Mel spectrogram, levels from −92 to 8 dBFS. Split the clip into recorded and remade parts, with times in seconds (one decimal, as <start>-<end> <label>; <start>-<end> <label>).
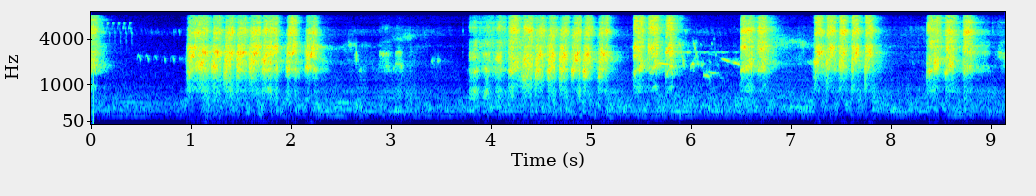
0.0-0.9 recorded; 0.9-5.6 remade; 5.6-6.5 recorded; 6.5-9.1 remade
